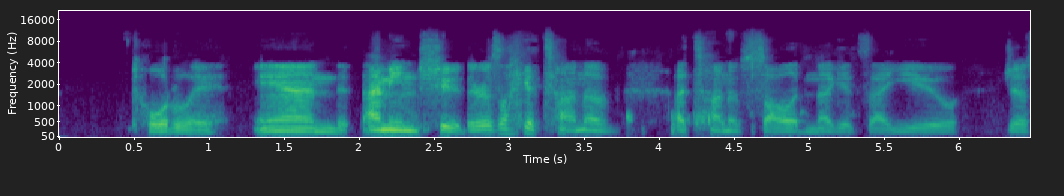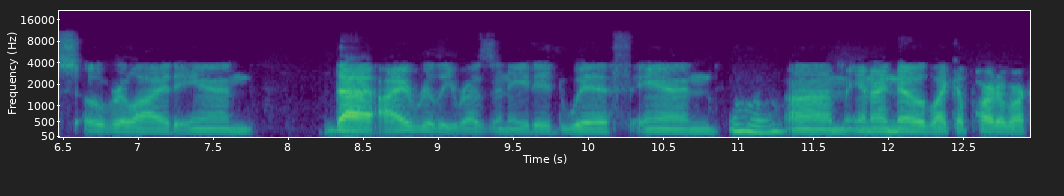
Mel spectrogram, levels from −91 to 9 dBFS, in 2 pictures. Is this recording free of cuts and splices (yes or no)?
no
